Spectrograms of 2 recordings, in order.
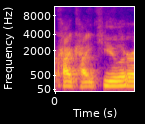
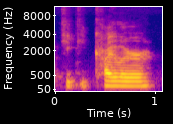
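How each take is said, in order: First: The name starts with a 'kye' sound. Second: The name starts with a 'kee' sound. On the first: The speaker calls it right. "I should say" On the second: The speaker calls it wrong. "I mispronounced it"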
